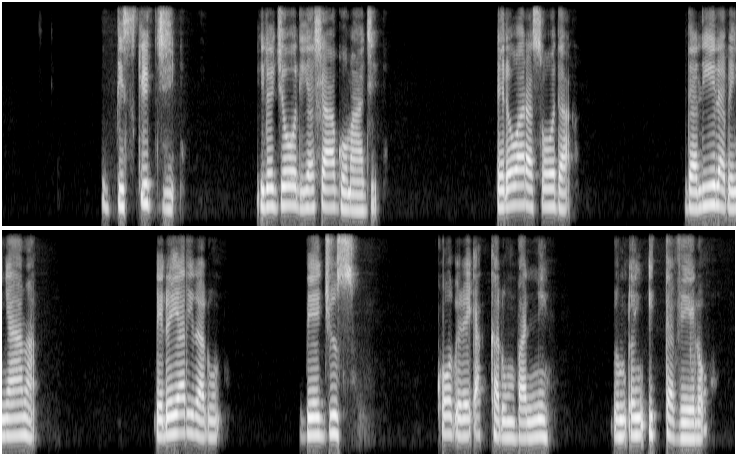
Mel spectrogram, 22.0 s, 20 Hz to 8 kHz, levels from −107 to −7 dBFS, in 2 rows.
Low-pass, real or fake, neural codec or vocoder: 7.2 kHz; fake; codec, 44.1 kHz, 7.8 kbps, Pupu-Codec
